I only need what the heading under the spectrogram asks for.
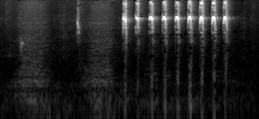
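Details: Red-billed nuthatch (rambatan paruh merah) in full voice: after soft low rustling, a rapid series of about nine sharp, very high, clipped notes delivered evenly over under two seconds.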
